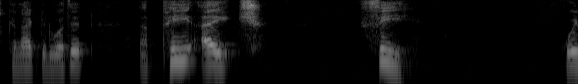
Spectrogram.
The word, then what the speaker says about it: phi: English same word here Phi is the way it should be pronounced like the pH in the word phosphorus or photo or something like that is exactly the way it would be sounded the next word is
